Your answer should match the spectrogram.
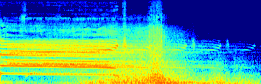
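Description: A character in Metal Gear Twin Snakes screams in a long, strained, wavering cry over loud game noise, then a sharp burst and a fading rumble.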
